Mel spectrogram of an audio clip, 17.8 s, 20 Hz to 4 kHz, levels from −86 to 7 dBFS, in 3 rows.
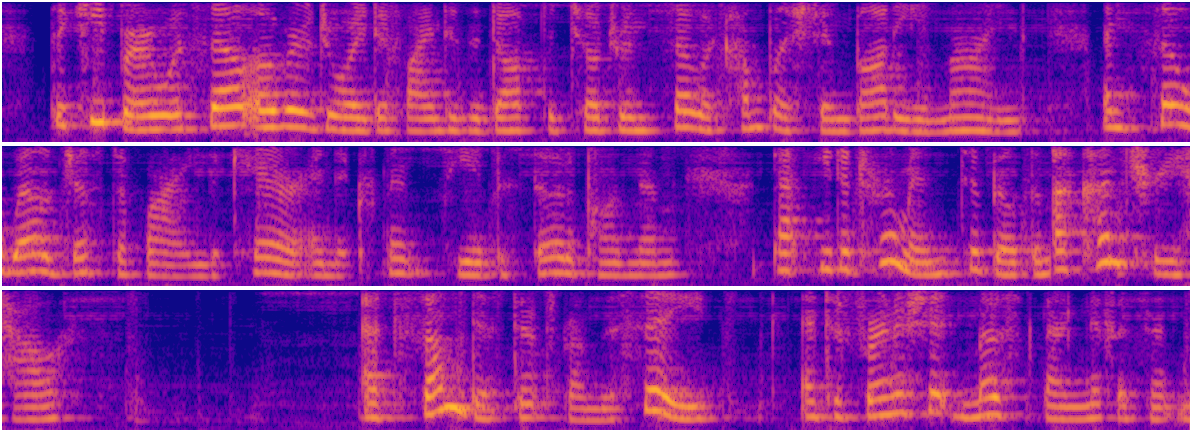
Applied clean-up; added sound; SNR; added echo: neural separator model SepFormer DNS4.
